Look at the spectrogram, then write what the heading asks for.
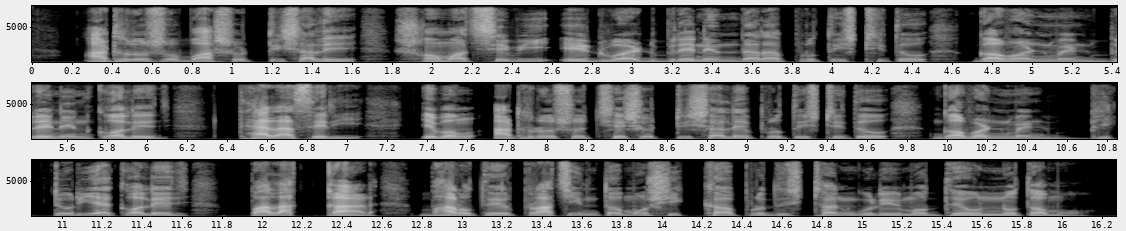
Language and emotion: Bengali, neutral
